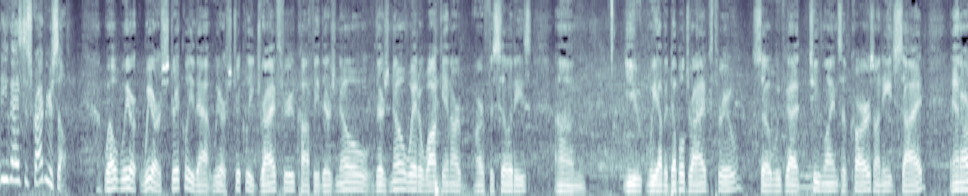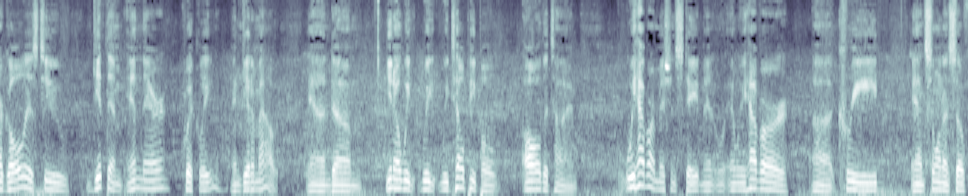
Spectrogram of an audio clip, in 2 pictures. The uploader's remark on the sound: this year’s Workmatters Conference as we had our broadcast LIVE from their site in Rogers, Arkansas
